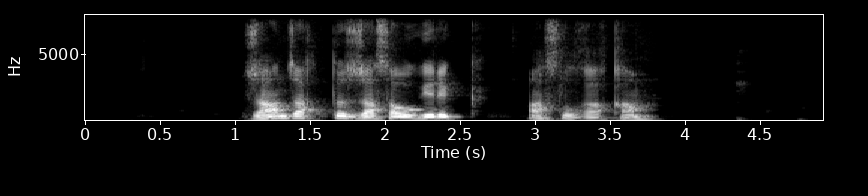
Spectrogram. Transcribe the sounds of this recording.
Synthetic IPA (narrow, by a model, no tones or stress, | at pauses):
ʒɑnʒɑq̚t̪əʒɑsɑwkʲʰe̞ɾe̞k | ɑ̰səlˠʁɑqʰɑm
